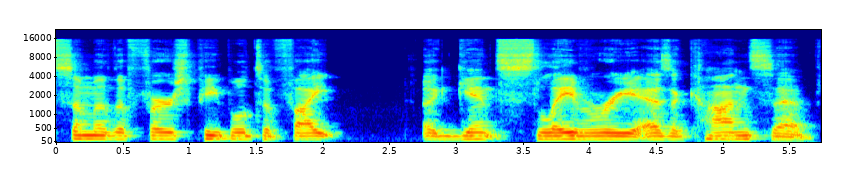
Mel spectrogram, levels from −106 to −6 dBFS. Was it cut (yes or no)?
no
